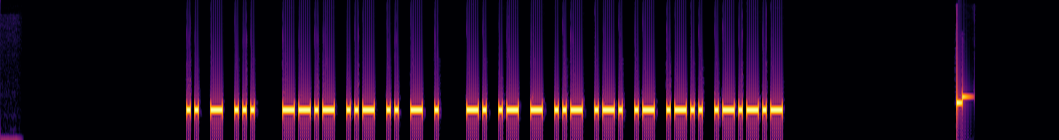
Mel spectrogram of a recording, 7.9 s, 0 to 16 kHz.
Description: Morse code, heard as a keyed tone, about 40 wpm, 700 Hz. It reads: ITS QUITE NATURAL.
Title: Sentences from Top 1000 Words - Review Part 4 - 40wpm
